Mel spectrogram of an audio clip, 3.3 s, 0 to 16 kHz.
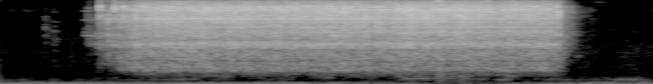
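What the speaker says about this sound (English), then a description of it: "So now I'm gonna hook that up to my power ratchet." A power ratchet drives the motor mount bolts on a 2007-2012 Nissan Altima in one steady high-pitched whirring burst lasting about two seconds. It is loud and close, with no talking over it.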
